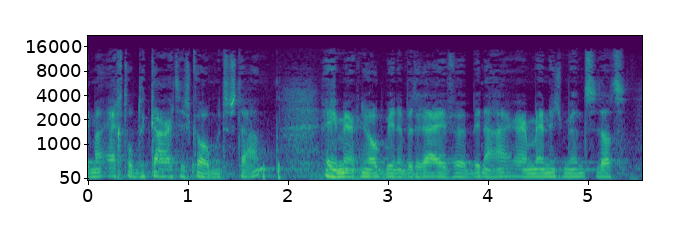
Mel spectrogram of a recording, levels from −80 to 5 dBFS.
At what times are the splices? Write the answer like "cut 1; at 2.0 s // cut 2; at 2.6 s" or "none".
none

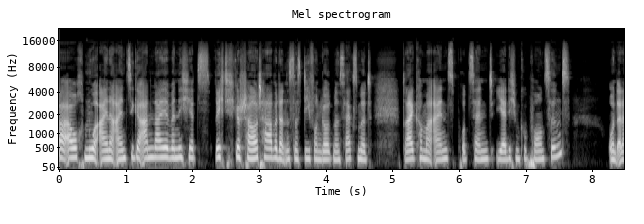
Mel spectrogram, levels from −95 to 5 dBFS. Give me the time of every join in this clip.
none

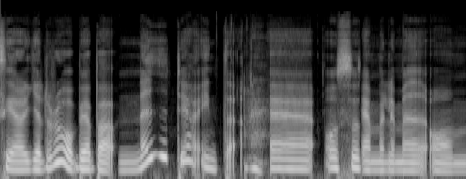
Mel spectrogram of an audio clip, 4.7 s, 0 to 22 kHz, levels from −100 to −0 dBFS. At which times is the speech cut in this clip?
cut 1; at 1.2 s // cut 2; at 1.9 s // cut 3; at 3.6 s

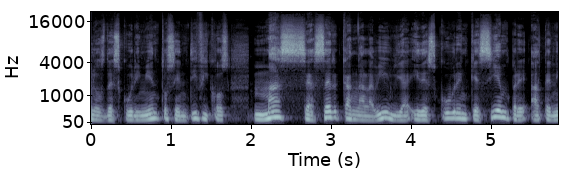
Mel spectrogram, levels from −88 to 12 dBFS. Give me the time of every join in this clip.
cut 1; at 2.0 s

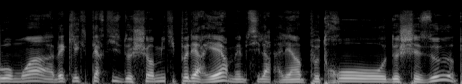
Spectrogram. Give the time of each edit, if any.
cut 1; at 1.6 s // cut 2; at 2.7 s

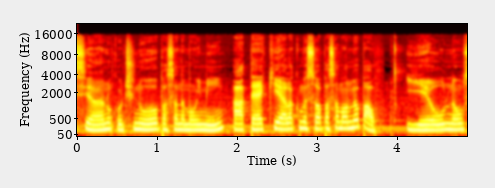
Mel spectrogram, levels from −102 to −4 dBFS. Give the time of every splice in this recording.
cut 1; at 1.9 s

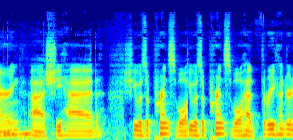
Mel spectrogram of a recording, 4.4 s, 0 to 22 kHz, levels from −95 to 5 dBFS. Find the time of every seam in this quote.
cut 1; at 2.8 s

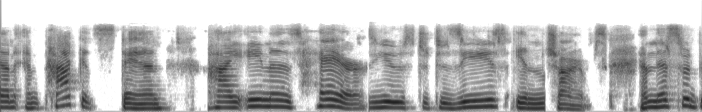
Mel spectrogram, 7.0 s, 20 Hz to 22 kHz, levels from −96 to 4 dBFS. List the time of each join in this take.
cut 1; at 2.1 s // cut 2; at 3.7 s // cut 3; at 4.3 s // cut 4; at 5.1 s // cut 5; at 5.4 s

